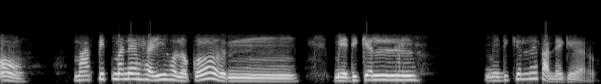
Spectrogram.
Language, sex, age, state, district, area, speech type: Assamese, female, 45-60, Assam, Dibrugarh, rural, conversation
